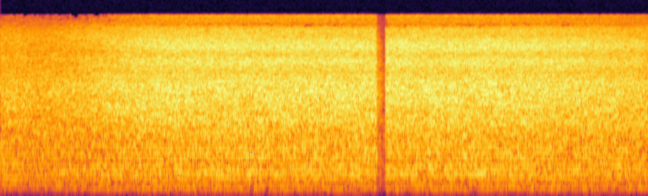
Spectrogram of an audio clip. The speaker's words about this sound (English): Now what I'm going to do is I'm going to put two different pink noise sources. So this is a different pink noise generator going to each side.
